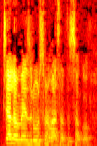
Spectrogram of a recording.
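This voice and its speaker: A woman's voice: mid-range voice, normal speed, a crowd in the background. A woman hosting a radio call-in show, talking to listeners in an unscripted, explanatory, conversational way. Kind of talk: unscripted talk radio commentary.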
